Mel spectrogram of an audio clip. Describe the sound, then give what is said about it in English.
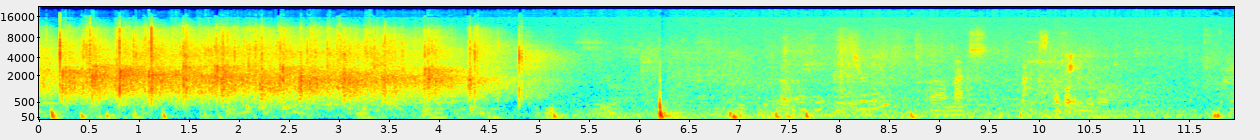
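An audience at a talk event bursts into steady, dense applause after a speaker finishes, filling the first few seconds, then thinning out and fading, giving way to quieter murmuring and a voice. “Could we get another applause?”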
